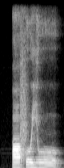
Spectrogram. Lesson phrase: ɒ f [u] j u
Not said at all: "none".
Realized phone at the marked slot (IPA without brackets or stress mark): u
